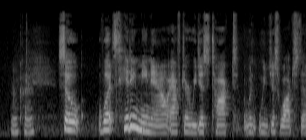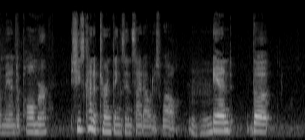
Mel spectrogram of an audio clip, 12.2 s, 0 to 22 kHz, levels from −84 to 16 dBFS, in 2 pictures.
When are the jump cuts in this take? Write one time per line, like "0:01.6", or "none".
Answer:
none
